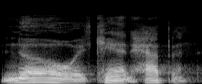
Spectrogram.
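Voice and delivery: low, hushed growling no; a sinister devil muttering refusal. Acted. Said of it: "And the devil is saying".

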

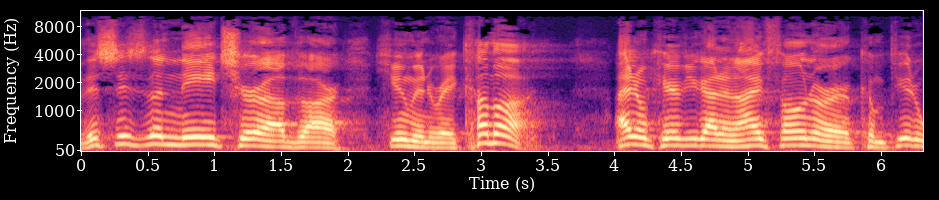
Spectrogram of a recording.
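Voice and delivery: high, loud, urgent sermon; impassioned preaching. Acted. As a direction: drive the indictment home from the pulpit. Preaches at full force.

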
